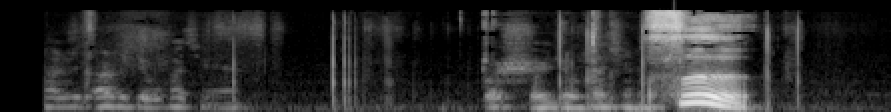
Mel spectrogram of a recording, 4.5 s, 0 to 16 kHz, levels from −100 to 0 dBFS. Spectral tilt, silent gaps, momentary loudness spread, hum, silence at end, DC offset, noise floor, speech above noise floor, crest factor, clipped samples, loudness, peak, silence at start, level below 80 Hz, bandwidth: -3 dB/octave; none; 26 LU; none; 0.75 s; under 0.1%; -66 dBFS; 46 dB; 22 dB; under 0.1%; -14 LUFS; 0 dBFS; 3.2 s; -62 dBFS; 12 kHz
